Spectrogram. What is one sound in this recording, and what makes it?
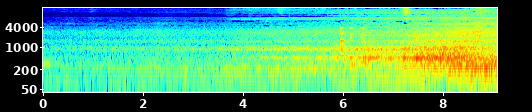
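A freight train approaches and rumbles past loudly on the rails, growing louder as it nears.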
